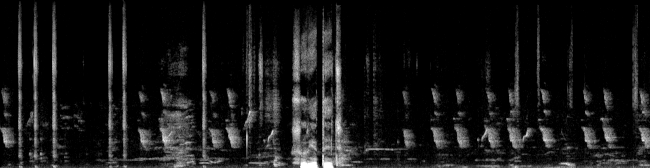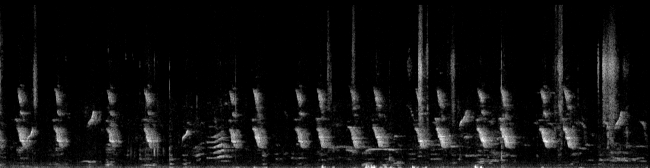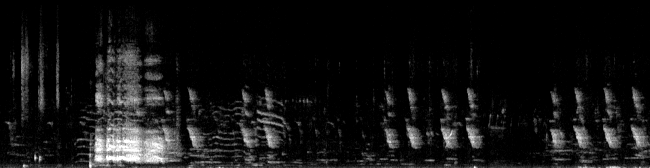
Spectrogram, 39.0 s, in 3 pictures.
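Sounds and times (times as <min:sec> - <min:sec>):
small bird chirping: 0:00.0 - 0:05.7, 0:08.1 - 0:27.8.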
